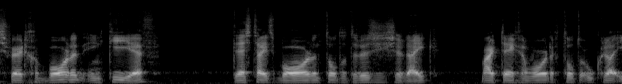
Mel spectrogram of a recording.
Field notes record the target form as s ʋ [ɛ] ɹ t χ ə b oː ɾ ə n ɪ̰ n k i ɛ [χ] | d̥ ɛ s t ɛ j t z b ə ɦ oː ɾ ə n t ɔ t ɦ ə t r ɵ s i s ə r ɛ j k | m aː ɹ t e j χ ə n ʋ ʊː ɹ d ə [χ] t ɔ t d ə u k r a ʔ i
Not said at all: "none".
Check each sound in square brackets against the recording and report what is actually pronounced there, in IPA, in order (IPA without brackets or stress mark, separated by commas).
ɛ, f, χ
